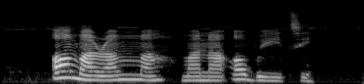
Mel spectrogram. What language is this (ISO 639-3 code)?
ibo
